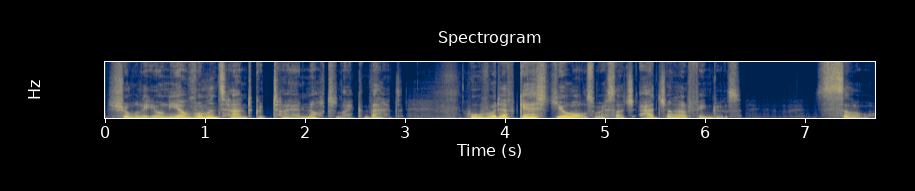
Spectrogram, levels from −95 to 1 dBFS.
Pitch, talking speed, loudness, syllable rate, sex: 150 Hz, 150 wpm, -18 LUFS, 4.9 syllables/s, male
